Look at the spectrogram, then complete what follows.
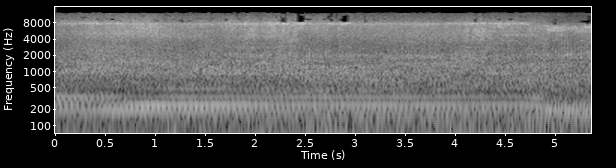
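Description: Armoured vehicle's diesel engine running with a steady drone; its pitch dips briefly near the end.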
